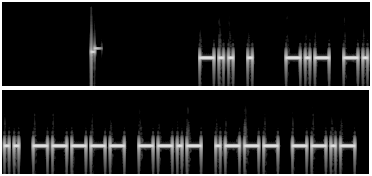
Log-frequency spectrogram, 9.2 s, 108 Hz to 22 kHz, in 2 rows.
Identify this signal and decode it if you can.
Morse code, heard as a keyed tone, about 20 wpm, 650 Hz. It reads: DE KB0QJQ
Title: SOTA QSO Practice 20wpm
